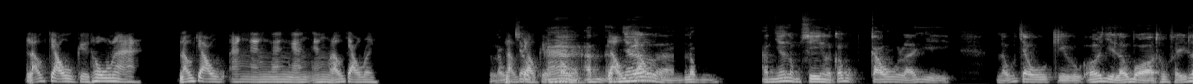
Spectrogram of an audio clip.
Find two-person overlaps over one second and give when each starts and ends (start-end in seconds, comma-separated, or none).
5.0-6.7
